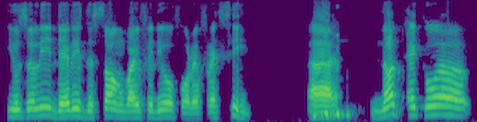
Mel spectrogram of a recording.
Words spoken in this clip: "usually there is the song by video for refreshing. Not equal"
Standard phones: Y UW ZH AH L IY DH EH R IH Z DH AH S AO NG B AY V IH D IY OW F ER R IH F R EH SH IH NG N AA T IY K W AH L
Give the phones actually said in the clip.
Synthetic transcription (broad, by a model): Y UW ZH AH L IY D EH R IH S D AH S AO NG B AY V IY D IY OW F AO R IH F R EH S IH NG N AA T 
